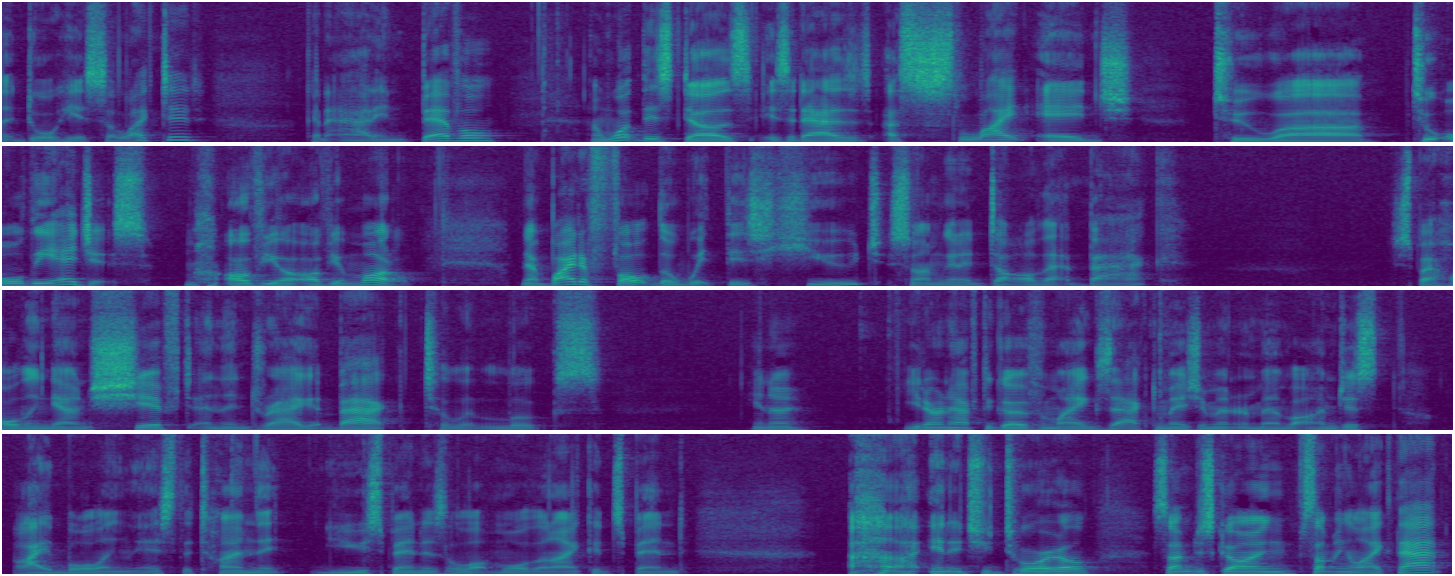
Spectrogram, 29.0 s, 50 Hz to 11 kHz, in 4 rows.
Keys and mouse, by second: 2.1 middle click, 20.1 click, 23.1 middle click.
